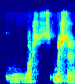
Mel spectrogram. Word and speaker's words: Worcester: seven hills foundation in worcester worcester which is the waiver to pronounce it in massachusetts massachusetts in america and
